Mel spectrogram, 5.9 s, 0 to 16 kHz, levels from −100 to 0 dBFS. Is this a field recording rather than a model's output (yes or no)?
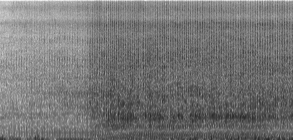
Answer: yes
